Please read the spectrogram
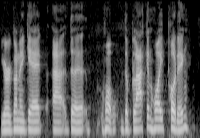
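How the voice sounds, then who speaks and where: A man with a Cork accent speaks at a fairly high pitch in a dry, close sound with no echo. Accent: Irish (Cork), sing-songy lilt. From Cork, Ireland. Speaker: co-host of an Irish American football show. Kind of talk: casual interview chat. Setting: remote call from Ireland.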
